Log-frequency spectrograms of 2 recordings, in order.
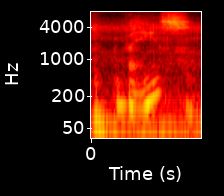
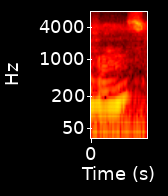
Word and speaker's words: vase: We have vase or vase, depending on how you say it, and another little flower pot.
